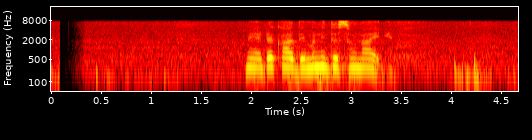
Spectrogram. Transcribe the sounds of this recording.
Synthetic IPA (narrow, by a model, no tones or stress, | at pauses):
meːəʈəkad̪imənid̪əsunaj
